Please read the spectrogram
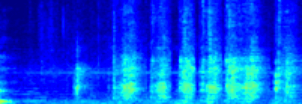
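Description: Wooden pepper mill grinding peppercorns in quick repeated twists, starting about half a second in.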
